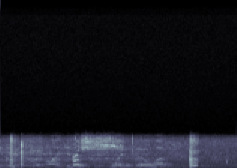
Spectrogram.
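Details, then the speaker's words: Infant boy with hiccups: a few brief, sharp hiccup bursts, with soft voice sounds between them in a quiet room. "Hello. With your hiccup. Oh, my goodness me. Oh, my goodness."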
